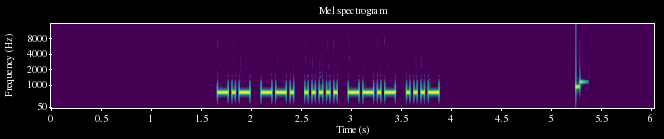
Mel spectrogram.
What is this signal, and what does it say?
Morse code, heard as a keyed tone, about 30 wpm, 700 Hz. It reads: KG5QV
